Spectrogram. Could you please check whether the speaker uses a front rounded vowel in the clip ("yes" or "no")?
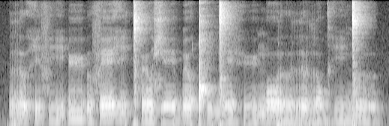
yes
